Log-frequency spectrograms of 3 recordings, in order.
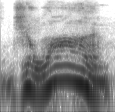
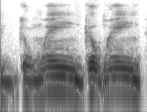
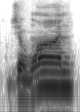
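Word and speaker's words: Jawain: Oh, it's Jawan. You know what throws me off? The W-A-I-N part. I always hear Gawain. I won't mispronounce it no more. Jawan.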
